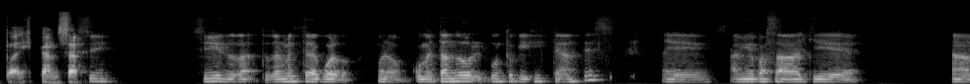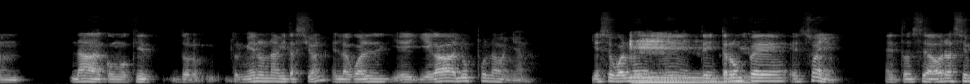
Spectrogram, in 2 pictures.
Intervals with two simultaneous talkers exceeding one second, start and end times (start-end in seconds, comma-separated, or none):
16.0-17.3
